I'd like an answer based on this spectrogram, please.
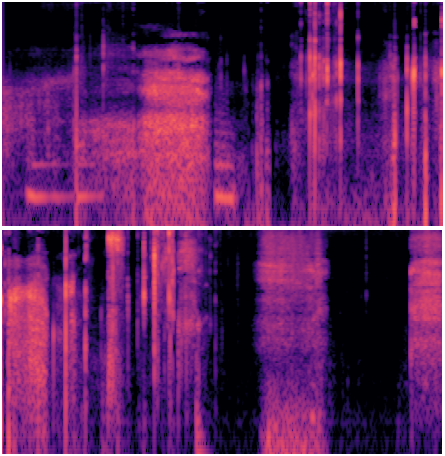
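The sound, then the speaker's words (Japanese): Biting sounds: many irregular crunchy, wet bursts mixed with breathy sighs and exhalations, continuous for several seconds, then a brief lull before a final louder breathy crunch. “じゃあ、噛むね。”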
